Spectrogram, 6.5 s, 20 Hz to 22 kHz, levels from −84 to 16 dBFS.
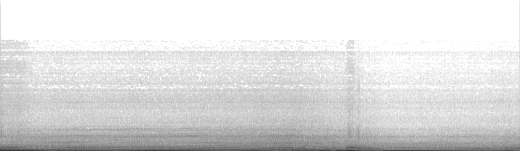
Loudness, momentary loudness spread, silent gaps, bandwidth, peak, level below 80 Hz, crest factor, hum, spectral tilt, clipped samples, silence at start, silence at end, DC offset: -18 LUFS; 9 LU; none; 8 kHz; -2 dBFS; -32 dBFS; 14 dB; none; -9 dB/octave; under 0.1%; 0 s; 0 s; under 0.1%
